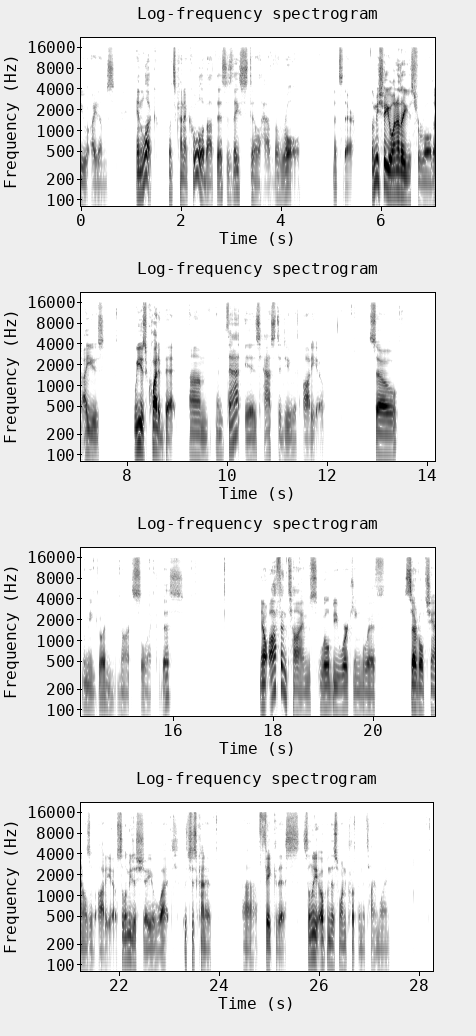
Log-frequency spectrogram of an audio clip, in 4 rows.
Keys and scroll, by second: 0.0 shift+z, 5.1 shift+z, 17.9 shift+z, 18.3 super+=, 27.0 super+-.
